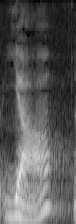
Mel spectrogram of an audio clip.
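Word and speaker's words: ya (亚): Et cette spatialisation, cette structuration spatiale, traduit dans des figures qui rappellent ce caractère qui se prononce en chinois moderne, mais peu importe, ya.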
